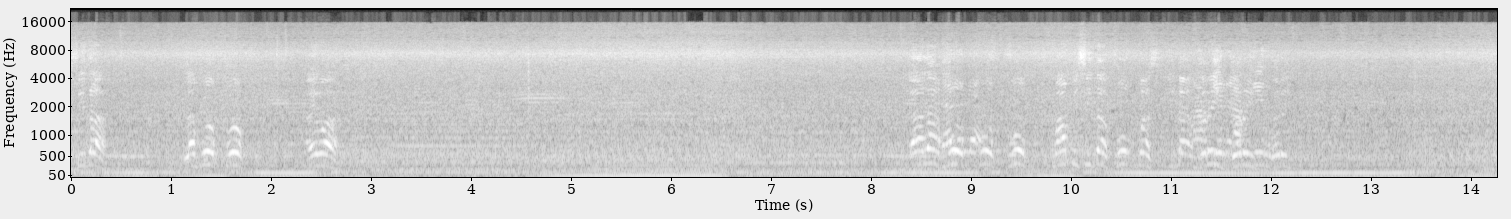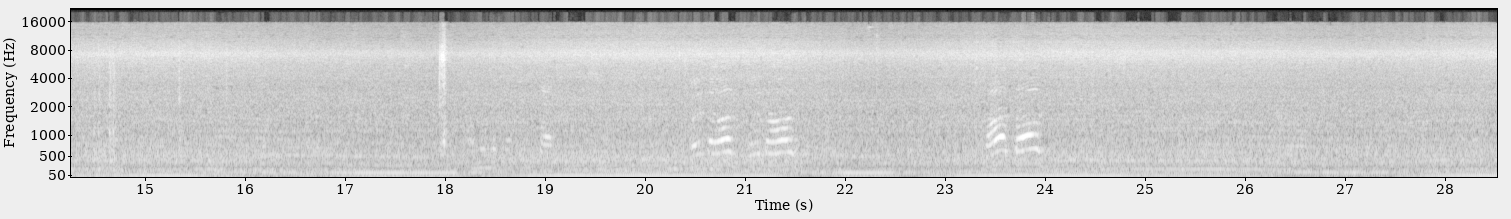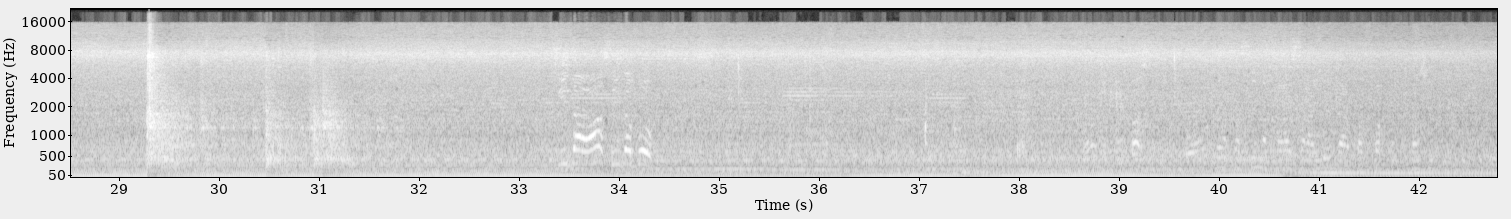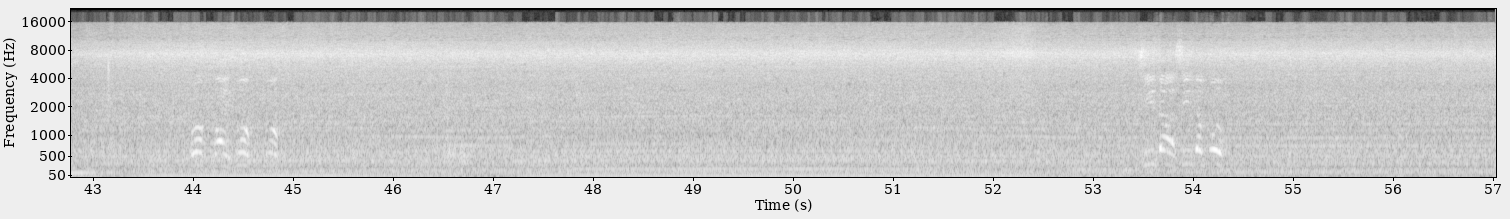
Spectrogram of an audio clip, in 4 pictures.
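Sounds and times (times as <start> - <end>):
engine running: 0.0 - 57.0
low machine hum: 0.0 - 57.0
sharp knocks: 29.3 - 32.7.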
